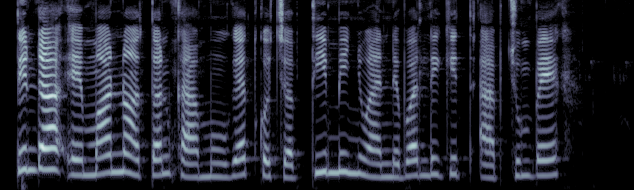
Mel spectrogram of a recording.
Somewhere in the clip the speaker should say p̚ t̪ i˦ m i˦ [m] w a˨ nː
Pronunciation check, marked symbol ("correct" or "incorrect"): incorrect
